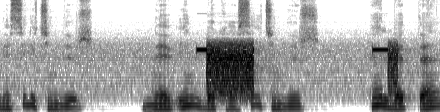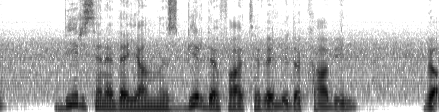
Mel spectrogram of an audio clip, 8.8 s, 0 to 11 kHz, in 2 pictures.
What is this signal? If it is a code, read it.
ACARS aircraft data, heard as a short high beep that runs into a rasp, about 2400 baud, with a squelch burst at the end and speech in Turkish.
